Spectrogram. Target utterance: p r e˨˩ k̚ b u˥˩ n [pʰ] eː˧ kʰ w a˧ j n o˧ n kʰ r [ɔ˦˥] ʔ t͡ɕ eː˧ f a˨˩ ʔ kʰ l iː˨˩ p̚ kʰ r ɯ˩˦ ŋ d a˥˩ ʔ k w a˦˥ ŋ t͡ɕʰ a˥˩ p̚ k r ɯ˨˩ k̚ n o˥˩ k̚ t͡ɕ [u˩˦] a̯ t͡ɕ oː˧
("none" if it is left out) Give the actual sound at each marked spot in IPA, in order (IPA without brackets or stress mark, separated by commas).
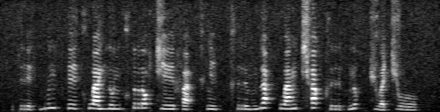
pʰ, ɔ˦˥, u˩˦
